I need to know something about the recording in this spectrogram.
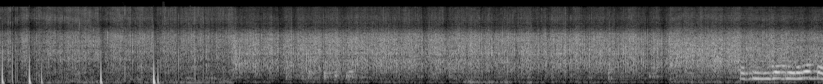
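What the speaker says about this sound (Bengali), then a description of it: "এবার আমি বাঁধাকপিটা দিয়ে দেবো।" Shredded cabbage tipped into hot oil already frying cumin seeds and chopped onion, starting with a few sharp crackles and settling into a steady, loud, broadband sizzle that runs throughout.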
